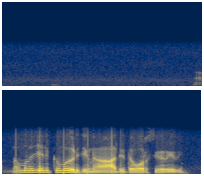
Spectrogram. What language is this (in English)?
Malayalam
